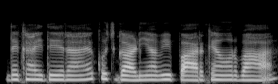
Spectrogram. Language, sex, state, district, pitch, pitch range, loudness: Hindi, female, Punjab, Pathankot, 215 Hz, 210-225 Hz, -17 LUFS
